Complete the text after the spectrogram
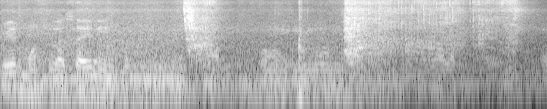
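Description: Packing tape rips loudly off a roll.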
